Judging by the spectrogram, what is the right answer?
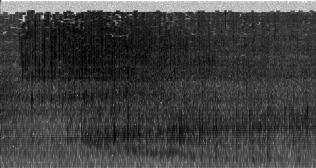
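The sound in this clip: Water is poured or run into a glass for drinking, making a steady, bright, splashing trickle that continues quietly and evenly without voices.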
